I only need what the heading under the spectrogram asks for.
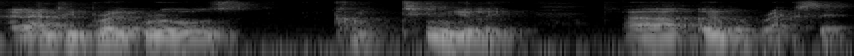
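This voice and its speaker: A man's voice: lowish voice, lively intonation, unhurried, roomy sound, highs cut off. A middle-aged man with a Teesside accent giving emphatic, scornful commentary on a talk show, hesitating with many uhs. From North East England. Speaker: guest commentator. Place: remote link from home.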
